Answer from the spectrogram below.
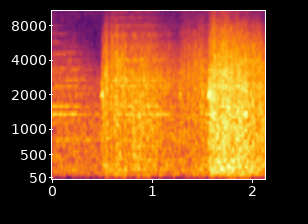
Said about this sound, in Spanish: Y empieza el cruce artillero. Los ingleses devuelven el fuego. Durante unos minutos hay un cruce tremendo de cañonazos.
